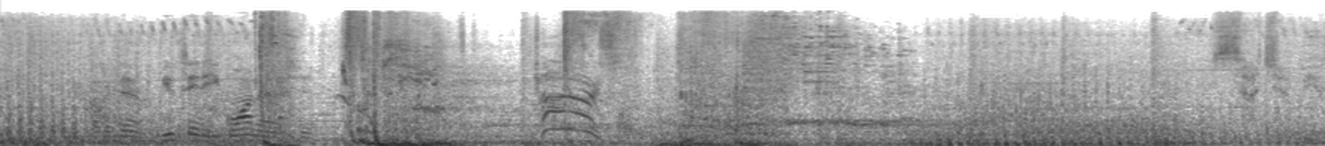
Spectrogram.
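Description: A man speaks with a gruff, mocking voice.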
